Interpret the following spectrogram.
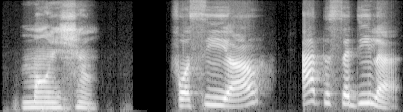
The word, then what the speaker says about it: mangeant: For GER verbs, add E for soft G. The French like things to be soft and not hard. So it's not mangeant. It becomes mangeant.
